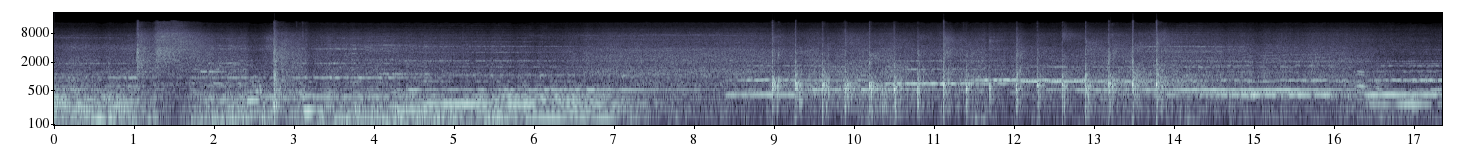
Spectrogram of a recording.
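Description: Fireworks display over music: a ground fountain hisses, then from about halfway a rapid run of sharp cracks, about three a second, goes on for some five seconds.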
